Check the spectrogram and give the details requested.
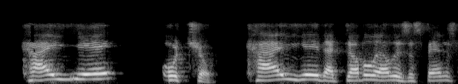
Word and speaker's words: Calle: a little music festival and the location is called Calle Ocho Calle that double-l is a Spanish letter called la and it's pronounced yeah so Calle Ocho and you might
